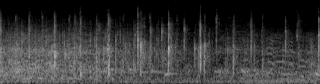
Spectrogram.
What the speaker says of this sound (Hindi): तुम्हारे बारे में बोल रहा हूं तो ताली तो जरा ढंग से बजाओ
